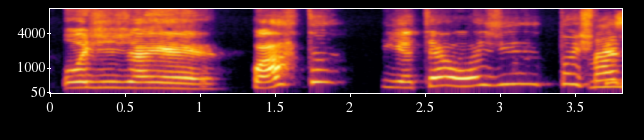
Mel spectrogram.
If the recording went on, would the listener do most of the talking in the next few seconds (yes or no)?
yes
